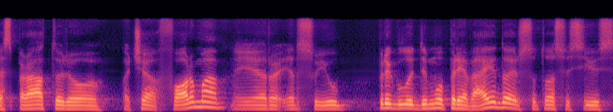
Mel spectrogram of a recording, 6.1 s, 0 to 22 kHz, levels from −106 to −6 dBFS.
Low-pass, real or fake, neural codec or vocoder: 10.8 kHz; fake; codec, 24 kHz, 0.9 kbps, DualCodec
